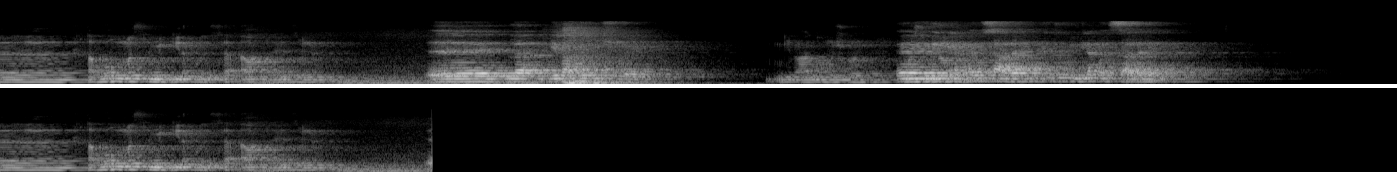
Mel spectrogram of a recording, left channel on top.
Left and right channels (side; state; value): right; drops out; at 4.4 s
